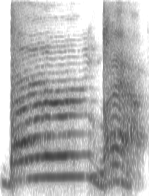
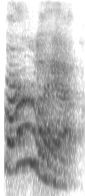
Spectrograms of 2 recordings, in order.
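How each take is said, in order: First: "Burlap" in two drawn-out beats, BUR and LAP; "Burlap" broken in two, with a gap between bur and lap; split into syllables. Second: "Burlap" as one joined word, high start then falling; "Burlap" run together in a high, falling call; blended whole word. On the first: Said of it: "let's clap that and see how many syllables". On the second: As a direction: say "Burlap" all together, pitched up on the first syllable. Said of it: "put it all together". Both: Shown as a demonstration.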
